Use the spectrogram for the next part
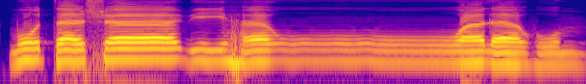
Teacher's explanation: Idgham disertai dengan gunnah, maka masukkan tanwin pada huruf ha, masuk kepada huruf waw dan ditahan suara wawnya. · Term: idgham bi gunnah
